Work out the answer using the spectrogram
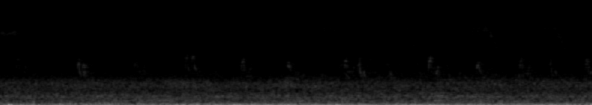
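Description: Small birds chirping, short high chirps several times a second with a few down-slurred calls in the middle, over a low steady outdoor rumble.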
